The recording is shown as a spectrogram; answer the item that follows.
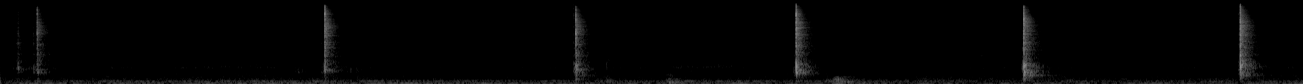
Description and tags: Using light switch.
